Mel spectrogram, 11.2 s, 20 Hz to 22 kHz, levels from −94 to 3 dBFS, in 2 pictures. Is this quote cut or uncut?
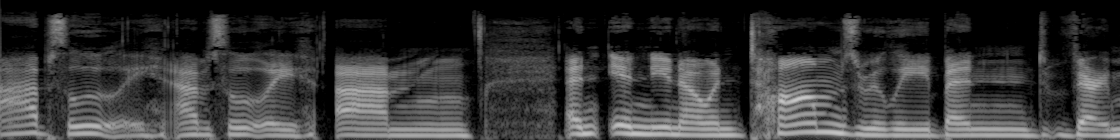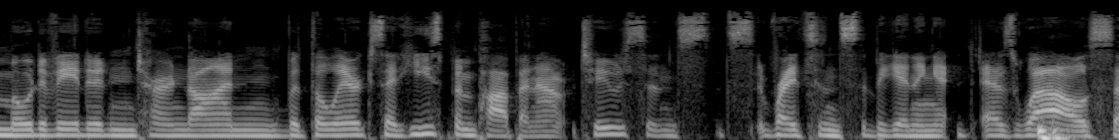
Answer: uncut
